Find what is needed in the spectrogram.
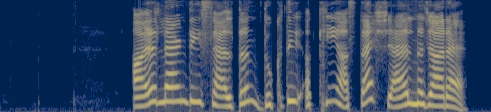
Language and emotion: Dogri, happy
